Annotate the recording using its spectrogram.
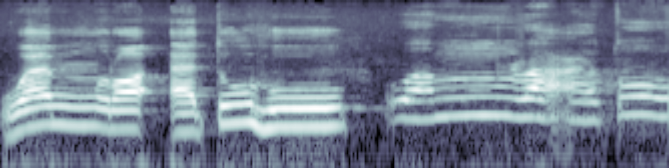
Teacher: رأتہ نہیں بولنا حمزہ کو ساکن نہیں کرنا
